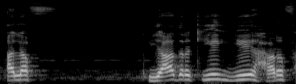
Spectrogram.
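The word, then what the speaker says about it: ألف: करना बहुत जरूरी है अगर हम इसकी हिज्जे करें आपने देखा कि यहां पर अलिफ के साथ जो है यह छोटा सा आपने यह जो दायरे के अंदर बना हुआ है इसकी हिज्जे तो अगर आप इसकी हिज्जे करें हमजा जबर आ लाम फा जेर लिफ क्या बन गया अलिफ अब देखिए पढ़ना बहुत आसान है लेकिन अगर तवज्जो ना हुई तो बाज औकात अलफ अलिफ अलीफ इस तरह के रूफ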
